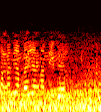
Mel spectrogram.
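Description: Water sprays and splashes against the side of a boat.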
